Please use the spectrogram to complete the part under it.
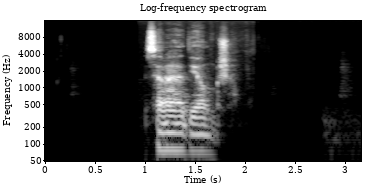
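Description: A man speaks loudly and sharply nearby.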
